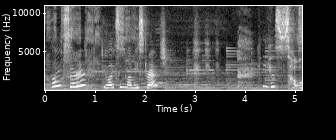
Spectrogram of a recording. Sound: giggles

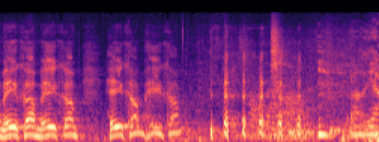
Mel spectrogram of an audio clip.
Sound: softly laughing

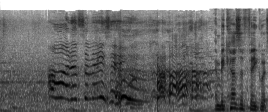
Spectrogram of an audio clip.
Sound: laughs

